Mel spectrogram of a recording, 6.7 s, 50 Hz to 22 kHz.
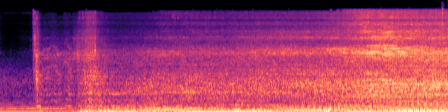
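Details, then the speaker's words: Chevrolet LT1 V8 after throttle body coolant bypass work: brief crank, catches cleanly and settles into a steady, even idle with no misses or knocks; normal start and idle. "yeah I got exhaust Li well it sounds like it's running good he's running all right"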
